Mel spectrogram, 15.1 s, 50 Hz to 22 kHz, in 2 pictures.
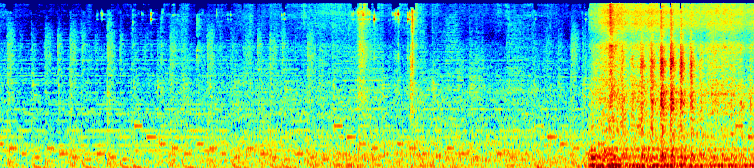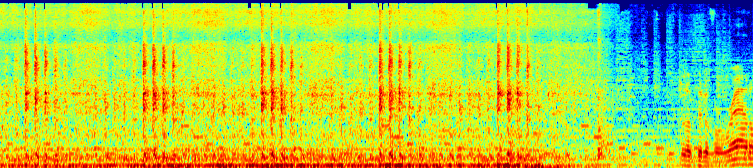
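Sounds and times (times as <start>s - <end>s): clothes dryer motor hum: 4.4s - 14.1s
dryer drum rattle: 5.9s - 13.8s.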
